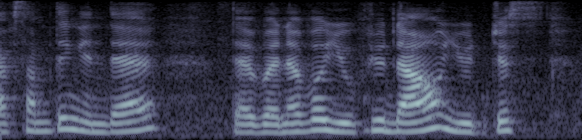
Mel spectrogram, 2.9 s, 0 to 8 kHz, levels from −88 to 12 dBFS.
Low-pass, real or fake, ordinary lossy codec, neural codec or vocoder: none; real; none; none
